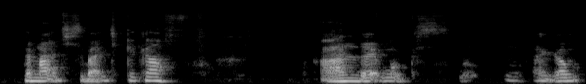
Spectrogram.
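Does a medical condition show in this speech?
Yes: cerebral palsy.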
